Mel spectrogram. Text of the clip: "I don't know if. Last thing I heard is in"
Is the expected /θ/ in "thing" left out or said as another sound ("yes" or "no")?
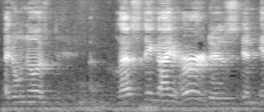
no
